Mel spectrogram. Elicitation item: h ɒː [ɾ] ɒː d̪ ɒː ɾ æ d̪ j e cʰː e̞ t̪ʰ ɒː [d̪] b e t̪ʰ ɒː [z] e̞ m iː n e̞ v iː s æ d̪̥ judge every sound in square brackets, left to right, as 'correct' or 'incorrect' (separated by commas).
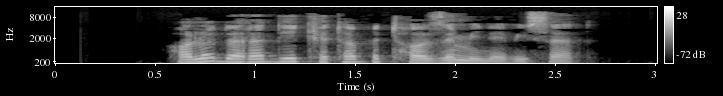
incorrect, incorrect, correct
